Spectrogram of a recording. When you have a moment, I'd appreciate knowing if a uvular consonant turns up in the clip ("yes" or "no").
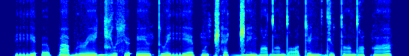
yes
